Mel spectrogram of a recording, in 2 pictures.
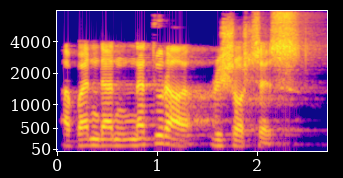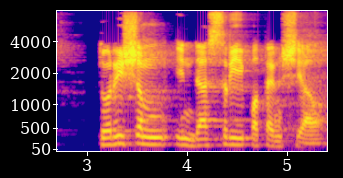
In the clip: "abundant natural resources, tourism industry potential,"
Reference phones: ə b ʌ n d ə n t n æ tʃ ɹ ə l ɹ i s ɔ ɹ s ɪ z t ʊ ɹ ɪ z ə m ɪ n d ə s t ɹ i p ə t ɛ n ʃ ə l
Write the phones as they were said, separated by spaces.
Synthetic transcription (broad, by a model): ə b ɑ n d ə n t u ɹ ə l ɹ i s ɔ ɹ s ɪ s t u ɹ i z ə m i n d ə s t ɹ i p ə t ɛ n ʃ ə l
